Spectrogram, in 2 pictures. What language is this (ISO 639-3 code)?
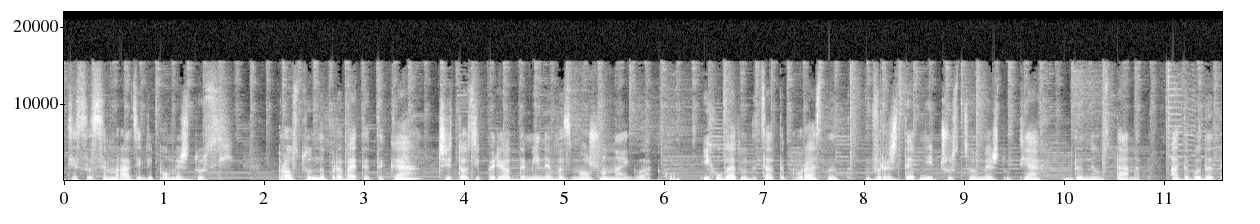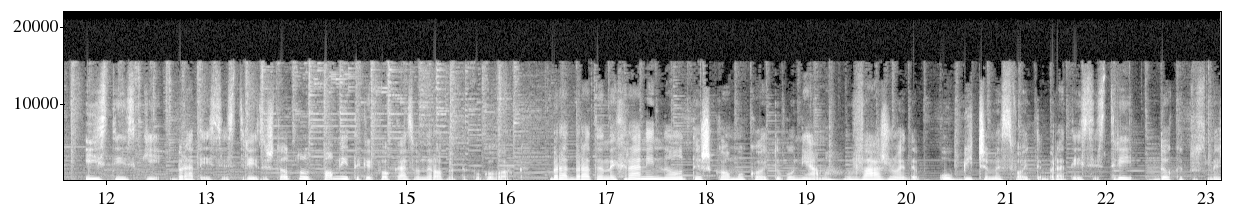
bul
